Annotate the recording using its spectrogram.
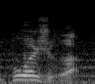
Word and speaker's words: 般若: 那正前方这道大门是法门寺中的第二道大门，它叫做般若门。但是在牌匾上方写的字呢是“ 般若” 两个字，因为这个般若是咱们梵文的音译，写汉字是般若，但念的是古梵文的发音，念的是般若，意思呢是智慧的意思，指的是一种了脱人世间一切大道的一种大智慧。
